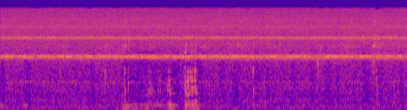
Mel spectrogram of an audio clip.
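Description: Steady high-pitched insect drone in the forest, one even tone with a fainter higher one above it. A few soft low knocks and rustles come between about one and two seconds in.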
